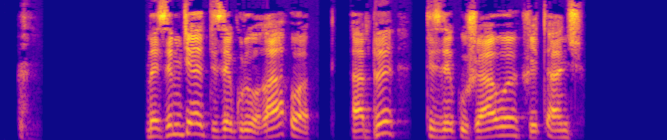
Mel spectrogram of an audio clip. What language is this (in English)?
Kabardian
